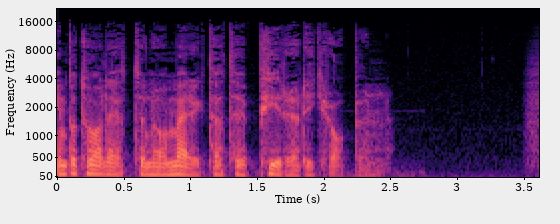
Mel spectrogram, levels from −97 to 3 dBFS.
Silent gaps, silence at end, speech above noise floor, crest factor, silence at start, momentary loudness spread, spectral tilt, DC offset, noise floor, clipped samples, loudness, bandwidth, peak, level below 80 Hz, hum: none; 0 s; 41 dB; 22 dB; 0 s; 14 LU; -6 dB/octave; under 0.1%; -67 dBFS; under 0.1%; -26 LUFS; 16 kHz; -6 dBFS; -46 dBFS; none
